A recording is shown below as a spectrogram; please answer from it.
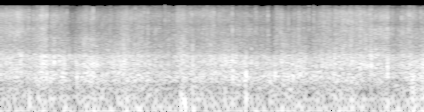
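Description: Fingernails scratch and crinkle folded orange tissue paper resting on a wooden table. The result is a steady, dense crackling rustle with no separate hits, strongest in the low mids with a bright papery hiss on top.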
